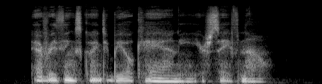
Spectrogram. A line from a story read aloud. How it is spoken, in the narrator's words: Diane whispered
